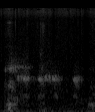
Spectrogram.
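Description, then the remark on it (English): A small bird calls three times in short, slightly harsh notes spaced about half a second apart, fairly quiet against a low background hum, with no voices. “Sitting here with a little bird.”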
